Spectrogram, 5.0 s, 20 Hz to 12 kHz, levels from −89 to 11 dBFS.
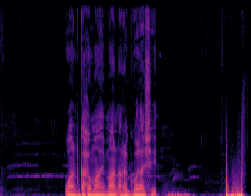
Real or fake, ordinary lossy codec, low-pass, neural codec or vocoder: real; none; none; none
